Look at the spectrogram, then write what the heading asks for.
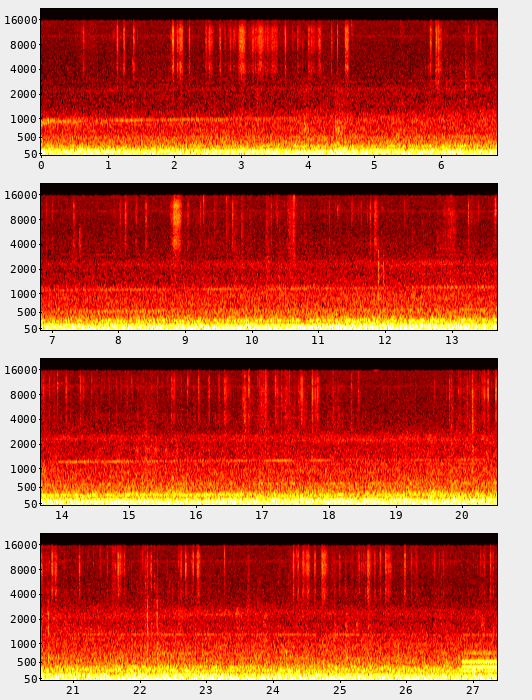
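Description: Queensland Tilt Train running at speed, heard from inside the carriage: a steady low rumble with a faint whine that rises slowly in pitch, and scattered light ticks.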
